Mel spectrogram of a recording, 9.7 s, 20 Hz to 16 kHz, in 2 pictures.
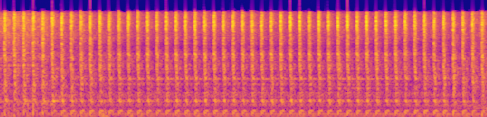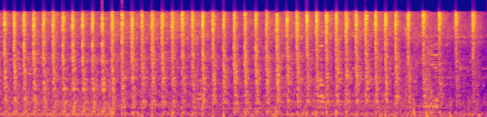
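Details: Chrysler 300C CRD with OM642 diesel: loud, hard machine-gun-like clatter about three a second over rough, uneven running, with misfire and white smoke; owner wonders about spun bearing, big ends or piston rings, cause unknown.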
